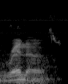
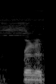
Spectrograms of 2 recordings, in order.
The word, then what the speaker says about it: Rena: it that way hmm Plum was telling me that you literally pronounce it Rena oh I think I know okay Plum told me there's some significance into how Rena spells her name it's not supposed to be Raina it's Rena yeah I think this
